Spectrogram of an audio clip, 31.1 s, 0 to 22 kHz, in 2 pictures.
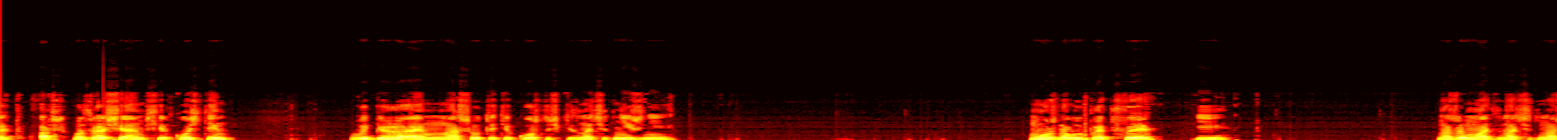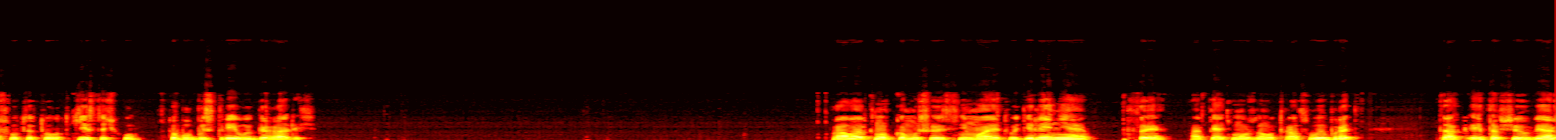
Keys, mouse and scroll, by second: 0.6 alt+h, 1.8-3.2 middle drag, 4.3 middle click, 5.6 click, 6.9 shift+click, 7.7 middle click, 9.2 shift+click, 10.8 c, 24.4-26.0 middle drag, 26.9 c, 30.3-31.1 middle drag.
